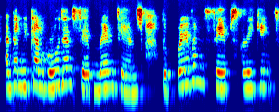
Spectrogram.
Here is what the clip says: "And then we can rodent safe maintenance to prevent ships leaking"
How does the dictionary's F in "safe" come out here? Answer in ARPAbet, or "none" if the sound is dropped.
P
